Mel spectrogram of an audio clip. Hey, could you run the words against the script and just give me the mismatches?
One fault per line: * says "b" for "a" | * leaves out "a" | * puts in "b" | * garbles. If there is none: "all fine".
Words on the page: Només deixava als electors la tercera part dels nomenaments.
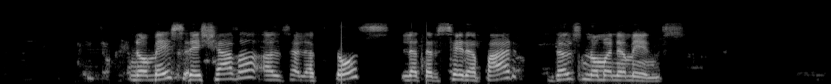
all fine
